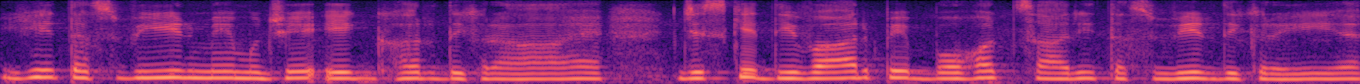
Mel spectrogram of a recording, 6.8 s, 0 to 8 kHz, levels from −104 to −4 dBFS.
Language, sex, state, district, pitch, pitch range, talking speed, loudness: Hindi, female, Bihar, Araria, 215 Hz, 200-230 Hz, 160 wpm, -32 LUFS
